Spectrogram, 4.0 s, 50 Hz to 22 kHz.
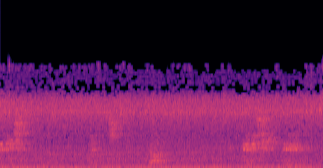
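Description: Steady low rumble of a Seoul Subway Line 5 train running, heard inside the passenger car. An on-board PA announcement voice plays faintly over it.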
